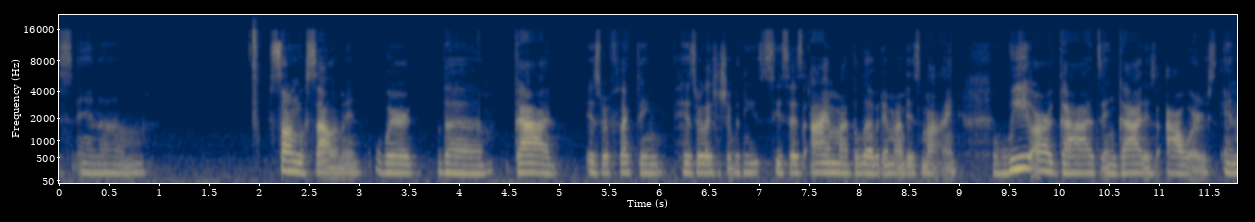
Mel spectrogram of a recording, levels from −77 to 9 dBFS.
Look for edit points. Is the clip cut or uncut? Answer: cut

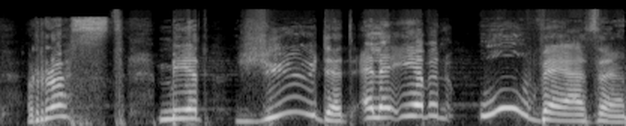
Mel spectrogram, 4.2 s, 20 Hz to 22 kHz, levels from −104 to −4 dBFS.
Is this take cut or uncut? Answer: uncut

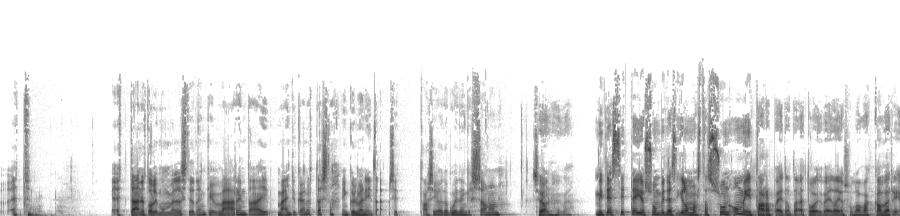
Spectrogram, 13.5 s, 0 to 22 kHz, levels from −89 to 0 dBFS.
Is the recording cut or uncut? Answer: uncut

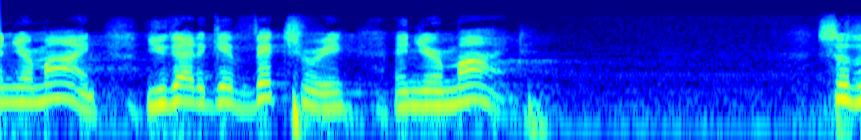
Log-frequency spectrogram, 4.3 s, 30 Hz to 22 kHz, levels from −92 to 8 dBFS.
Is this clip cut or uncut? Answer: uncut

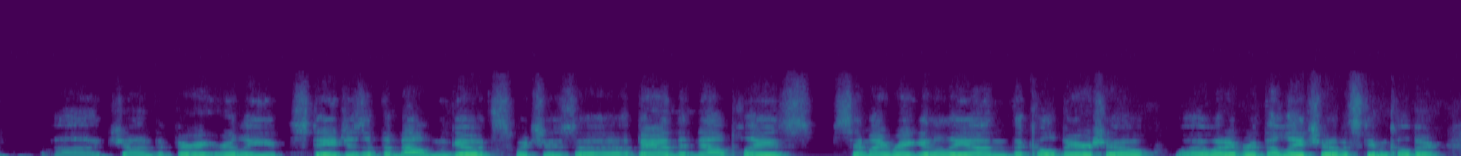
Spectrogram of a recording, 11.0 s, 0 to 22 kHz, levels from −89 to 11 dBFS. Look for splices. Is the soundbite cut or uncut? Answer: cut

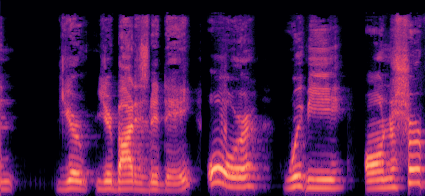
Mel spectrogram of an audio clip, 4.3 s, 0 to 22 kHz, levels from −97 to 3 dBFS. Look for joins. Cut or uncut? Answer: cut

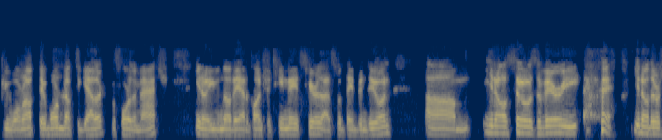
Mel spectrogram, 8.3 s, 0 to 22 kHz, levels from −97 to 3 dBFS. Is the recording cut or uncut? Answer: uncut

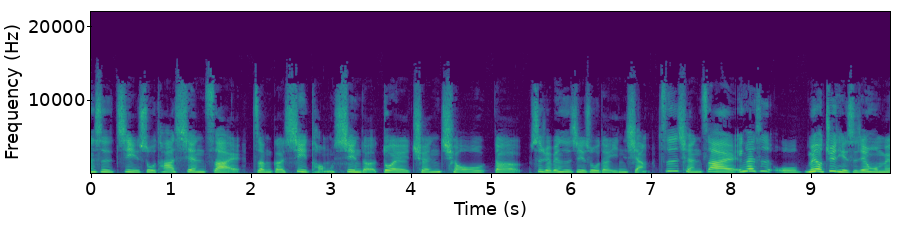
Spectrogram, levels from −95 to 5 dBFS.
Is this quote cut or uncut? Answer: cut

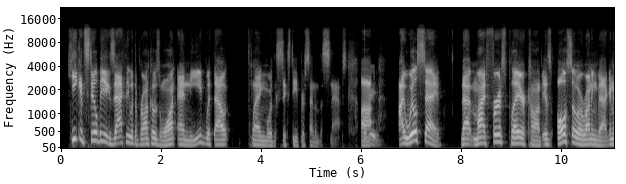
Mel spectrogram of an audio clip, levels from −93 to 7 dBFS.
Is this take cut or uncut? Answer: cut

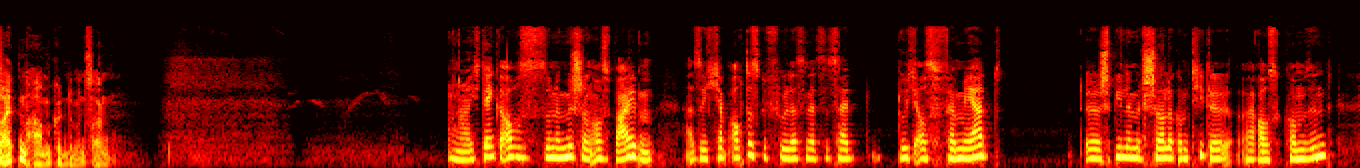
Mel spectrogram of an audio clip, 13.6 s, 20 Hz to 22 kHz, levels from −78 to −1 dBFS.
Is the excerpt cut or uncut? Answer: uncut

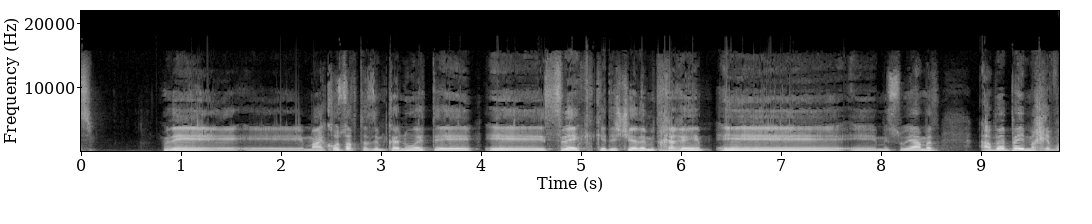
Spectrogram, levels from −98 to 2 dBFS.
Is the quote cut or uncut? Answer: cut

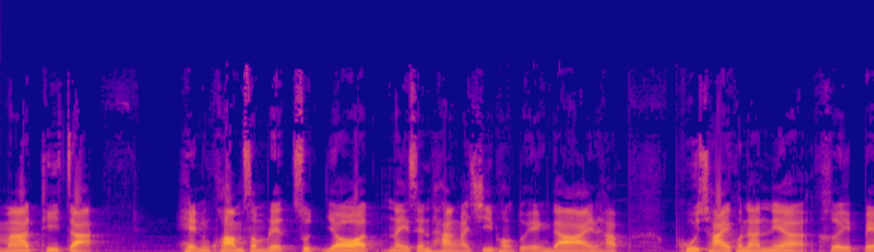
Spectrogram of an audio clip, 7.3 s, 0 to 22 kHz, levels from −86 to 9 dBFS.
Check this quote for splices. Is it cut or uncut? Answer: uncut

